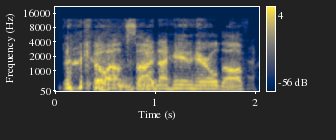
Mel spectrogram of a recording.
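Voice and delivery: ordinary talk, nothing marked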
